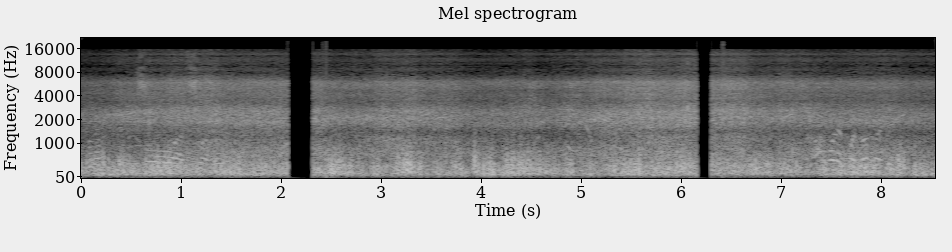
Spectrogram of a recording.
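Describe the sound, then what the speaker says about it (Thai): Strong ocean waves rolling onto the beach at Pattaya on an evening walk, a continuous loud surf wash with wind buffeting the microphone and two short dropouts. "ได้ยินเสียงคลื่นครับ"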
